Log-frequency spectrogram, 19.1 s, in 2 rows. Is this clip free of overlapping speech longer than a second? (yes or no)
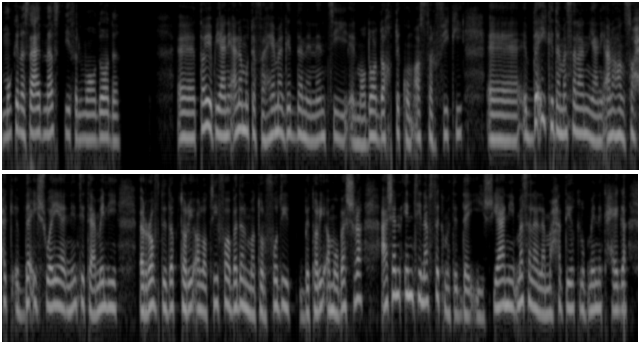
yes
